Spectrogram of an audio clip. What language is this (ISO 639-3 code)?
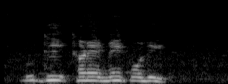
skr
